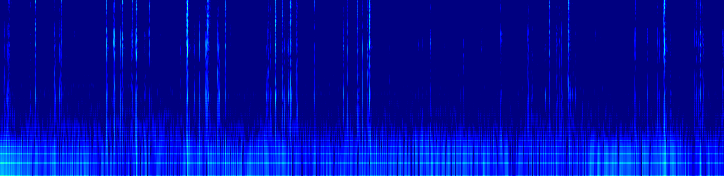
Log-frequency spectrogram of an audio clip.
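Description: Fingernails scratch and strum the bristles of a teal plastic hairbrush with a black rubber bristle pad, held close to the mic. A quiet, irregular series of sharp, dry, bright clicks and brief scratchy flicks plays over a faint low hum, each flick dying away almost instantly.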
